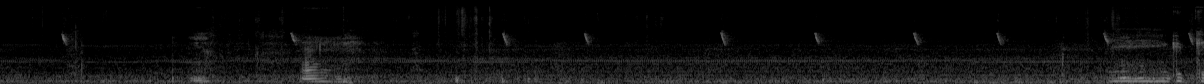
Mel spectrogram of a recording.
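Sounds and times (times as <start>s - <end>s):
bird chirping: 0.6s - 0.8s, 5.8s - 6.1s, 7.1s - 7.5s, 8.1s - 8.4s, 9.0s - 10.2s, 11.0s - 12.0s.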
